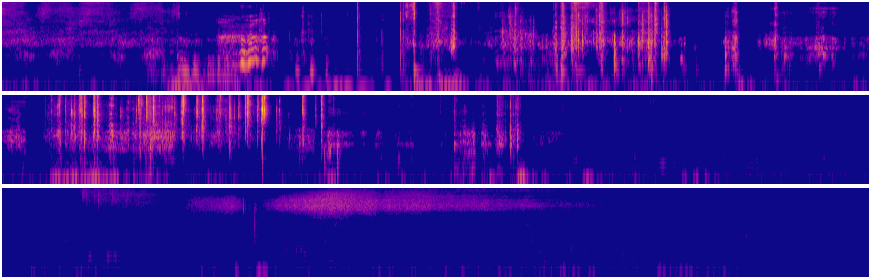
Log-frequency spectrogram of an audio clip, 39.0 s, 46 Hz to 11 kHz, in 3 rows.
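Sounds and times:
cardboard box scraping and tearing: 6.0s - 10.1s, 10.8s - 18.0s.

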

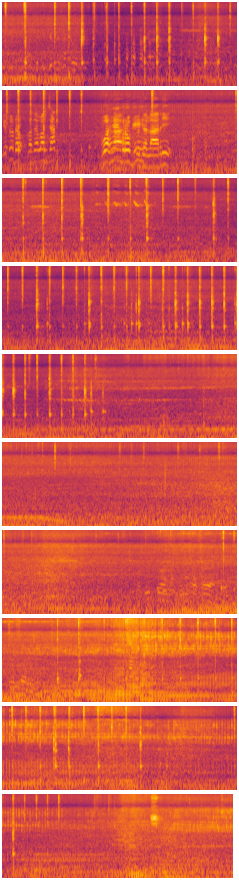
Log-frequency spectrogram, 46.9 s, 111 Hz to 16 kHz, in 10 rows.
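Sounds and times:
pestle pounding in a mortar: 0.0s - 21.7s, 32.4s - 44.6s.

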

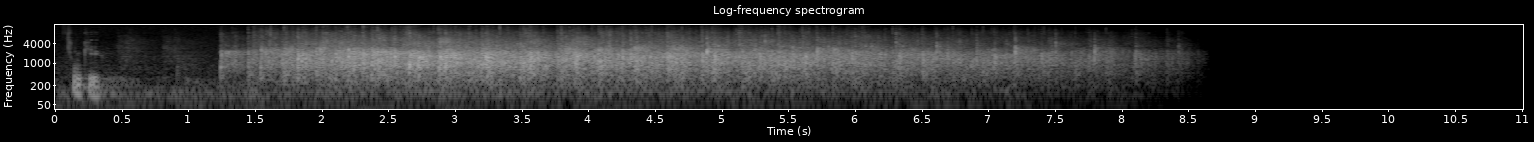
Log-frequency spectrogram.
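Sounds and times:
audience applauding: 1.2s - 8.7s.

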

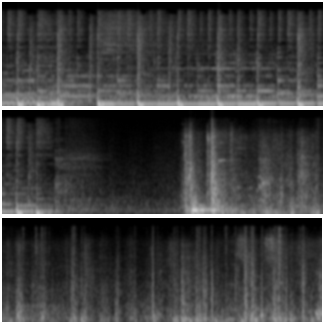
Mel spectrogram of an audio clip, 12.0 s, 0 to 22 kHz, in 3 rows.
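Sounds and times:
wooden door banging open: 6.3s - 7.3s.

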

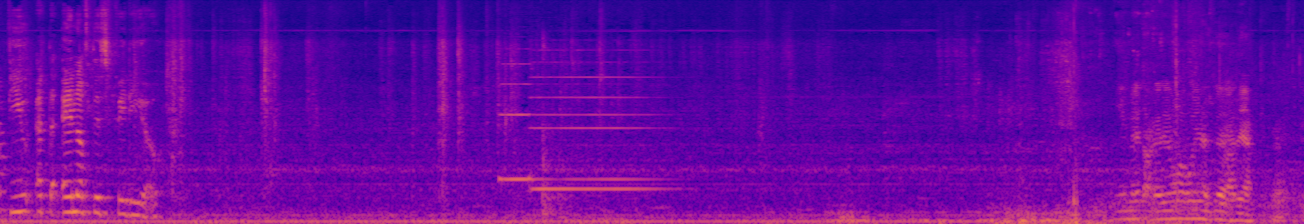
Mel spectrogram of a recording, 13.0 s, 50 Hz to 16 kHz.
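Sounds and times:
low hum in elevator car: 2.2s - 13.0s
elevator chime two notes: 5.0s - 6.9s.

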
